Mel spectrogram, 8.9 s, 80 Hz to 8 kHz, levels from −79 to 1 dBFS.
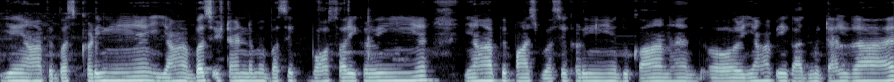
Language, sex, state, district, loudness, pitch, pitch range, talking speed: Hindi, male, Uttar Pradesh, Hamirpur, -19 LUFS, 130 Hz, 125-135 Hz, 215 wpm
